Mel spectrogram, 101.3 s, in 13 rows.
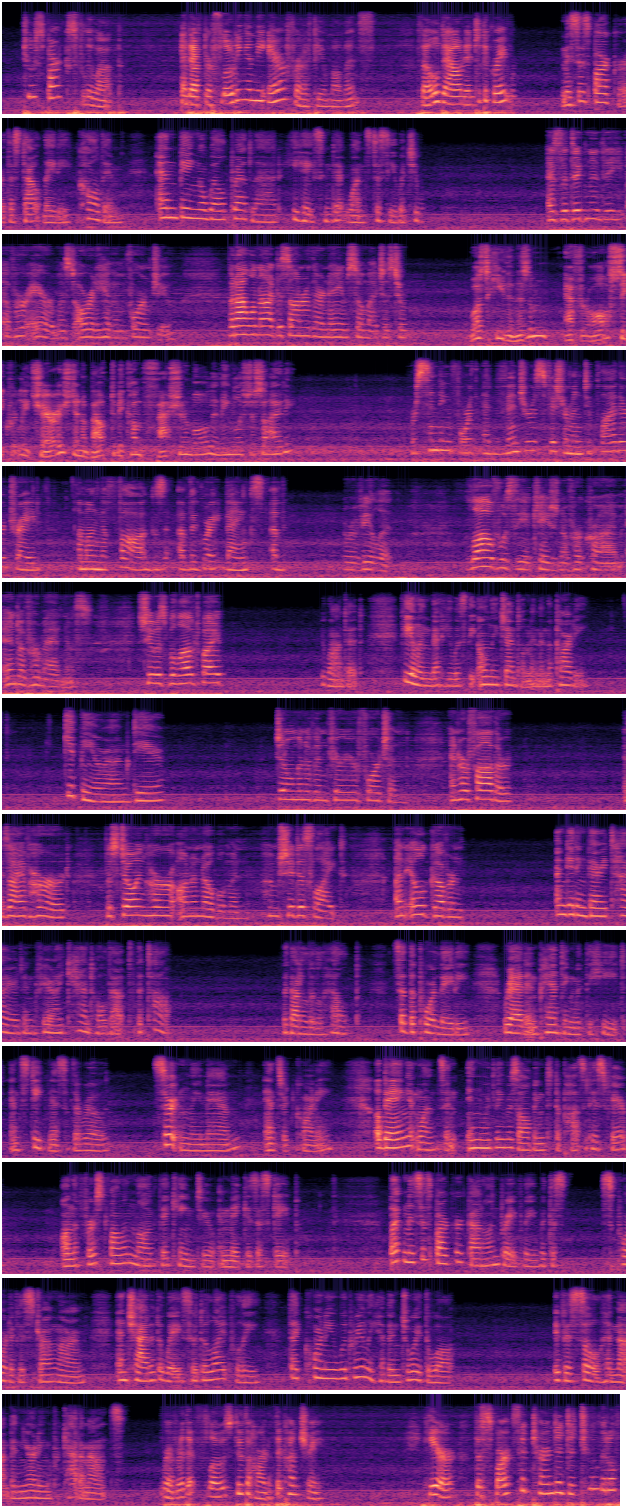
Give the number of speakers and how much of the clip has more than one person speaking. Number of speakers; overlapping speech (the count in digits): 5, no overlap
